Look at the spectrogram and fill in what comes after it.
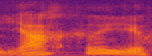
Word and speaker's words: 야훼: 주 여호와라는 원어를 보니까 야훼 여호와, 여호와는 뭐 야훼 그렇게 발음도 하지만은 이제 찍어져 있는 모음자는 여호와라고 찍어놨습니다.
